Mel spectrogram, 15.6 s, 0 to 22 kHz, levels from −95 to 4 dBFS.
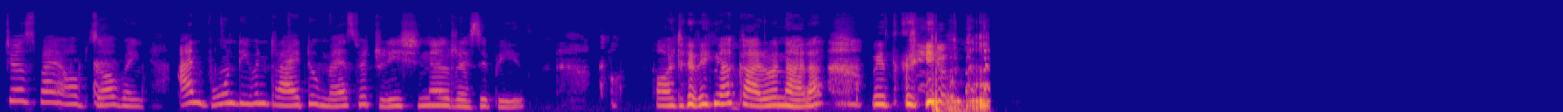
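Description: Speech clip with automatic gain rising twice: voice and background swell together from 0.07 to 5.28 s, by about 10 dB, and from 6.42 to 9.57 s, by about 6 dB.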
